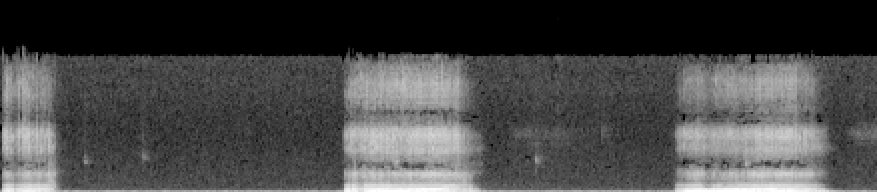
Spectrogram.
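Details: Elderly cat with sleep apnea snoring heavily: three rough, low, rumbling snores about two and a half seconds apart, separated by near-silent gaps.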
